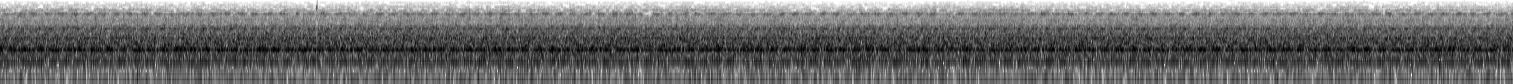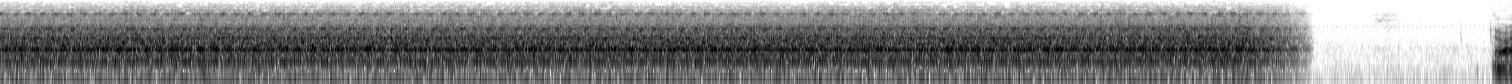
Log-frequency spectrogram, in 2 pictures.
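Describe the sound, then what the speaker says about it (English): A metal lathe turns a steel pin at high speed, giving a loud, constant motor whine and hum that holds steady for around twenty seconds before cutting off abruptly. "I've got that set for a pretty fast speed just to get the metal hogged off."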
